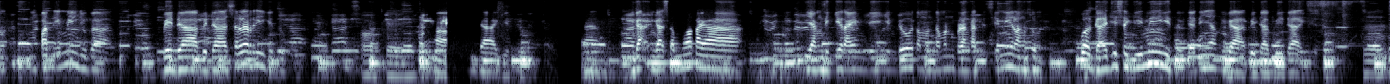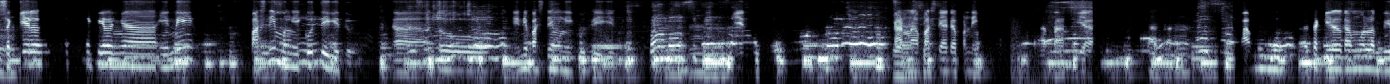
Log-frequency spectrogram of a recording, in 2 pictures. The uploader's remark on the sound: Live In Chinatown London.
